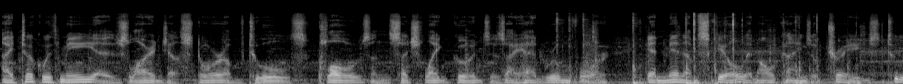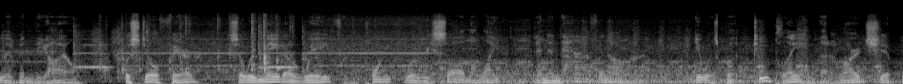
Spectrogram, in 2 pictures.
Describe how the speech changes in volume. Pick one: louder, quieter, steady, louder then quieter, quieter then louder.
steady.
